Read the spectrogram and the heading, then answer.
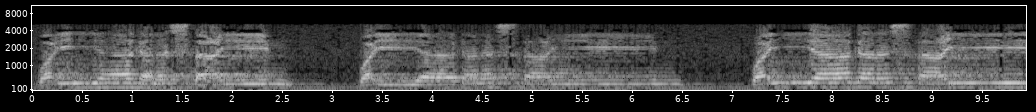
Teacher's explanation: الأوجه الثلاثة على الإشمام: القصر والتوسط والطول، لأن الإشمام كالإسكان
